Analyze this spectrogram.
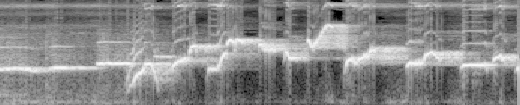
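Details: Kretekan song of a White-rumped shama, meant to stir other shamas to sing, opening on a long steady whistle, then rising into stepped, warbling notes that jump higher before settling into repeated mid-pitched phrases, with a faint constant high tone behind.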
